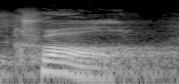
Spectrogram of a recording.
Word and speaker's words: crawl: an o sound and read it like k r o l repeat after me crawl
